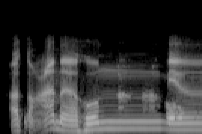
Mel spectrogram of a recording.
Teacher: hukum dia idgham mislain, memasukkan mim pertama ke dalam mim yang kedua.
